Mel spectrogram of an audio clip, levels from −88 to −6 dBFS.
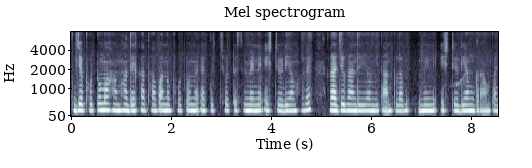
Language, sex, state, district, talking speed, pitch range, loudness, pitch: Chhattisgarhi, female, Chhattisgarh, Rajnandgaon, 170 wpm, 220-225 Hz, -15 LUFS, 220 Hz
